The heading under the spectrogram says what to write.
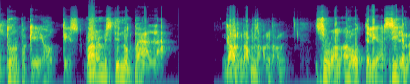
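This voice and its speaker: A man puts on a character voice at a fairly high pitch, with long, frequent pauses. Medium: machinima. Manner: snappy, insulting.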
